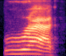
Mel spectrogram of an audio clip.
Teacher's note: é aquele R de um gargarejo, bem caipira, aquele som que sai lá do fundo da garganta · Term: som do R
